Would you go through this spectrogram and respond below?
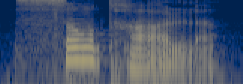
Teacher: E-N nasal, so it goes in your nose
